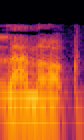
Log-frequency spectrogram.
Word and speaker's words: Lanark: you mentioned a connection with a novel called Lanark, if I'm pronouncing that correct. Yes, that's right. Yes, Lanark by Alistair Gray.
